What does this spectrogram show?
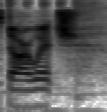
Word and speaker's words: Darwish: Darwish. To the house, it's Darwich. Kind of like Darwin. You know what I'm talking about with Darwin.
